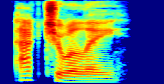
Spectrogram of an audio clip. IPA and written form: ˈæktʃuəli (actually)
